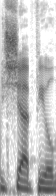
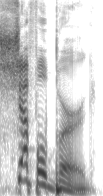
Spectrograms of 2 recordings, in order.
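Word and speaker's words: Shaffelburg: I keep calling him Sheffield. It's Sheffleberg.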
